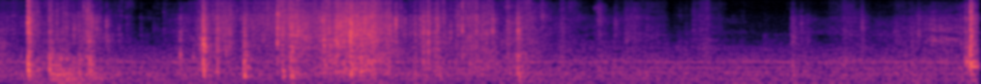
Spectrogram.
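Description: Thin clear plastic scalloped-edge plate crinkling and clicking as it is handled. The crackling is densest about a second and a half in, then dies away, with one sharp click near the end.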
